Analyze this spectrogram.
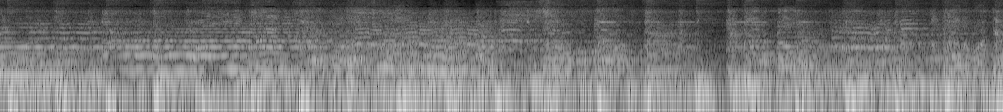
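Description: Live rock band playing, with drum kit, electric bass, electric guitars and keyboards.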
